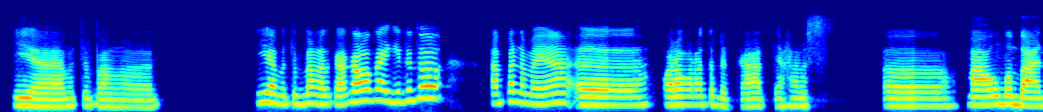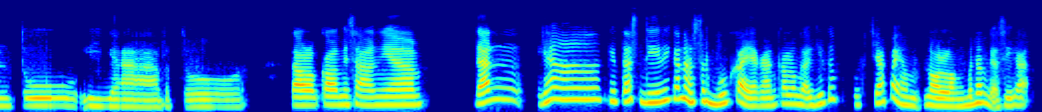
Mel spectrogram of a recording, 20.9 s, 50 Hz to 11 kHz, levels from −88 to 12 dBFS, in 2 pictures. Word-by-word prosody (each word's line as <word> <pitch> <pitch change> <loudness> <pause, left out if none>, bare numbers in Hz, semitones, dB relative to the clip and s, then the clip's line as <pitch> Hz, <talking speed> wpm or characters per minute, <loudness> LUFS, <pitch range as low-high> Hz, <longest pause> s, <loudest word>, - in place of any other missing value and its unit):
Iya, 185 -2 +4 0.3
betul 180 0 -8
banget. 160 -2 -6 1.1
Iya, 255 -1 +3
betul 215 0 -3
banget 225 -2 +2
Kak. 205 0 +3
Kalau 285 +2 +8
kayak 295 -2 +3
gitu 270 +2 -3
tuh, 365 0 +8 0.6
apa 255 +4 0
namanya, 225 -2 -1 0.3
eee, 195 0 +1
orang-orang 205 +1 +2
terdekat 170 -2 -4
yang 175 0 -7
harus, 180 -1 -5 0.7
eee, 180 0 -3 0.2
mau 200 0 +6
membantu 180 -4 +3 0.6
iya, 175 -1 -4 0.5
betul. 160 0 -8 0.6
Kal 195 -1 +5 0.2
kalau 200 -1 +3
misalnya 200 -1 -1 0.8
dan 265 +6 +6 0.5
ya 310 - +2 0.6
kita 280 0 -2
sendiri 260 +1 +1
kan 340 +1 +1
harus 275 -2 +3
terbuka 240 -1 +1
ya 180 - 0
kan. 185 +1 -1
Kalau 225 0 -2
nggak 190 -1 0
gitu, 240 +9 -3 0.4
siapa 255 +3 -1
yang 205 - -1
menolong, 180 -4 +2
benar 245 +6 +2
nggak 160 -7 -4
sih 180 - -2
Kak? 190 - -4
200 Hz, 130 wpm, -23 LUFS, 180-225 Hz, 1.1 s, Kalau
